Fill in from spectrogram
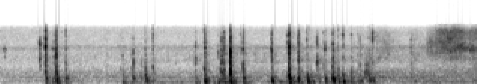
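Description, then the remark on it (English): Rapid, uneven clatter of keys on a computer keyboard, fairly loud, with bursts of clicks and short pauses, ending in a soft rustling hiss. “Pound away at the keys.”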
